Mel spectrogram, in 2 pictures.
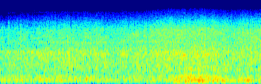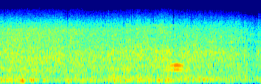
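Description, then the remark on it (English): A toy electric train runs steadily along its track in a shop layout with automatic signals and switches, producing a continuous, fairly loud whirring rumble with a faint rattling texture that holds even throughout without pausing. “electric trains, huh? Must be money in it. Look at those signals there and switches.”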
